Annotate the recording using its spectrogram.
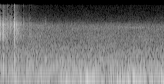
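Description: Faint outdoor background noise, mostly a low, uneven rumble, with a short click right at the start.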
